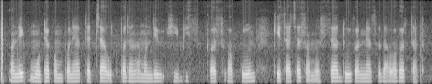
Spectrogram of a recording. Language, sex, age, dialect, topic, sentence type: Marathi, male, 18-24, Varhadi, agriculture, statement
